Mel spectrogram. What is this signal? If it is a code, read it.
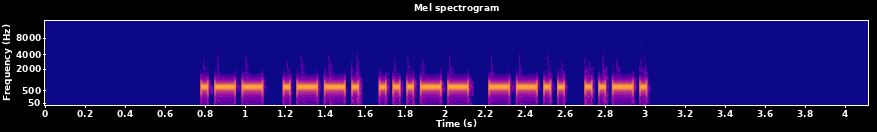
Morse code, heard as a keyed tone, about 34 wpm, 700 Hz. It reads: WP3ZF
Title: USA Call Signs - 5 Characters - 3x Character Spacing - 35wpm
